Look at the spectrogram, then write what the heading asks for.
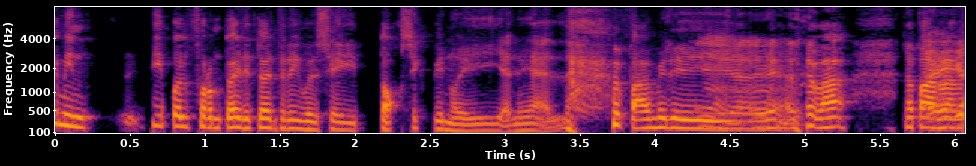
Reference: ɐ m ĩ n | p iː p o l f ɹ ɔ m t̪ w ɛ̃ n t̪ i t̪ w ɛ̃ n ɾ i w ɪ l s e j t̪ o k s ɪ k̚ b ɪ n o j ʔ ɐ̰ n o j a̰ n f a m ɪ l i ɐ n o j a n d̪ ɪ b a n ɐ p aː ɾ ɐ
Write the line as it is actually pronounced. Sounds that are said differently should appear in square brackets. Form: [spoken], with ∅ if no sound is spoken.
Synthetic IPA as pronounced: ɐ m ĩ n | p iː p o l f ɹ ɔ m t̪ w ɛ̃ n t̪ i t̪ w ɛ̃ n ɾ i w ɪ l s e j t̪ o k s ɪ k̚ [p] ɪ n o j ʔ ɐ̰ n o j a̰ n f a m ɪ l i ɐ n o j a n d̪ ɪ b a n ɐ p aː ɾ ɐ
